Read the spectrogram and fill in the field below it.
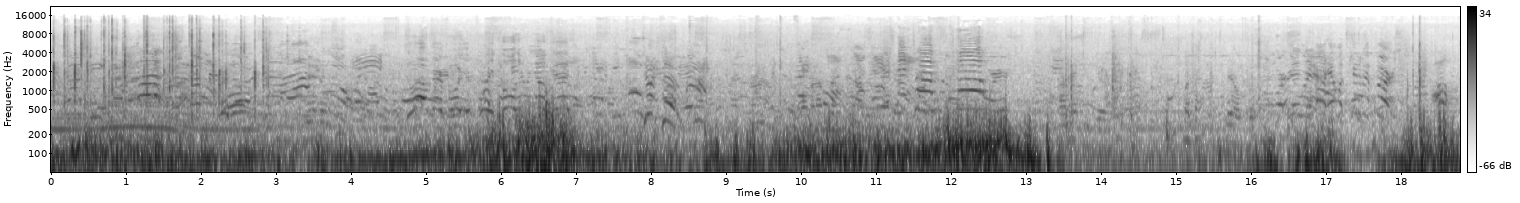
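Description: Young men call out and chatter from a distance outdoors.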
